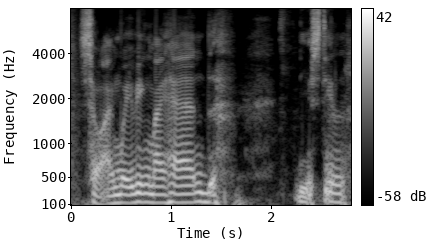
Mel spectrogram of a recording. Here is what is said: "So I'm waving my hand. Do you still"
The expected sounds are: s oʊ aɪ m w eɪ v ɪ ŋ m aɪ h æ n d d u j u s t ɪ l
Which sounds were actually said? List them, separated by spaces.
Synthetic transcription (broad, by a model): s oʊ aɪ m w eɪ v ɪ ŋ m aɪ h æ n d d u j u s t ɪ l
